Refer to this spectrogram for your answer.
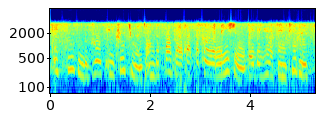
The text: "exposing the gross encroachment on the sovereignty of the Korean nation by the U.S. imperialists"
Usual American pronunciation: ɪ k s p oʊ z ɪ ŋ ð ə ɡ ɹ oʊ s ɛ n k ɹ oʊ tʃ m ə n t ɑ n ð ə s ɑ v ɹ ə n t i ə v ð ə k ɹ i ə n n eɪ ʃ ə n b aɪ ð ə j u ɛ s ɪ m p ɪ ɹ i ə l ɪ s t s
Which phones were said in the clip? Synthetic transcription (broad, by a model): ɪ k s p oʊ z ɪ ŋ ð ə ɡ ɹ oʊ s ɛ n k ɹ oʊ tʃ m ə n t ɑ n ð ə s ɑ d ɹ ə t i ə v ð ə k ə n n eɪ ʃ ə n b aɪ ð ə j u ɛ s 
